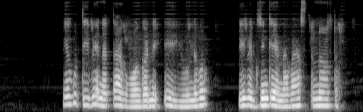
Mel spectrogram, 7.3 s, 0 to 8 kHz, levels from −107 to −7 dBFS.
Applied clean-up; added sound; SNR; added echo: neural mask model DeepFilterNet 3.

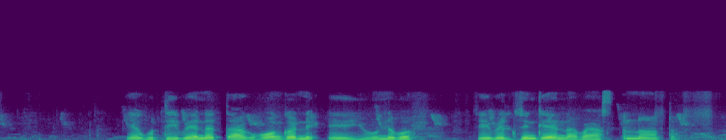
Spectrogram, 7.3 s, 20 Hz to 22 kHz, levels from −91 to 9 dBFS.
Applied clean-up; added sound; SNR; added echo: none; none; none; none.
